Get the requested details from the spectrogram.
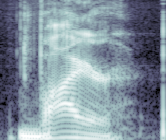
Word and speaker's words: Bayer: Bayer, the aspirin. – Bayer. – Bayer is how you really say that. – Bayer. – Yep, German brand, Bayer.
